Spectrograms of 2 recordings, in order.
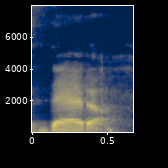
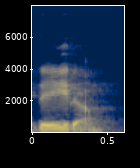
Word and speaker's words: data: By the way, the word data can also be pronounced as data. In this region where I live, people normally say data, but I've heard people saying data as well, all right?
